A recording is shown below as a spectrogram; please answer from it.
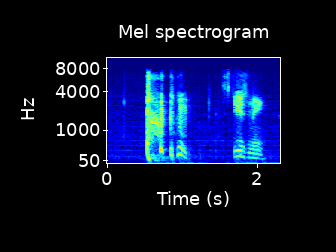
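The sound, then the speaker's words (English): Harsh coughing and throat clearing from someone who briefly chokes, in two clusters of rough bursts separated by a short pause. “Excuse me. Sorry, I choked for a second.”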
